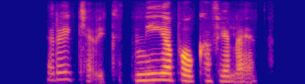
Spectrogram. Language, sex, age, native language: Icelandic, female, 30-39, Icelandic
